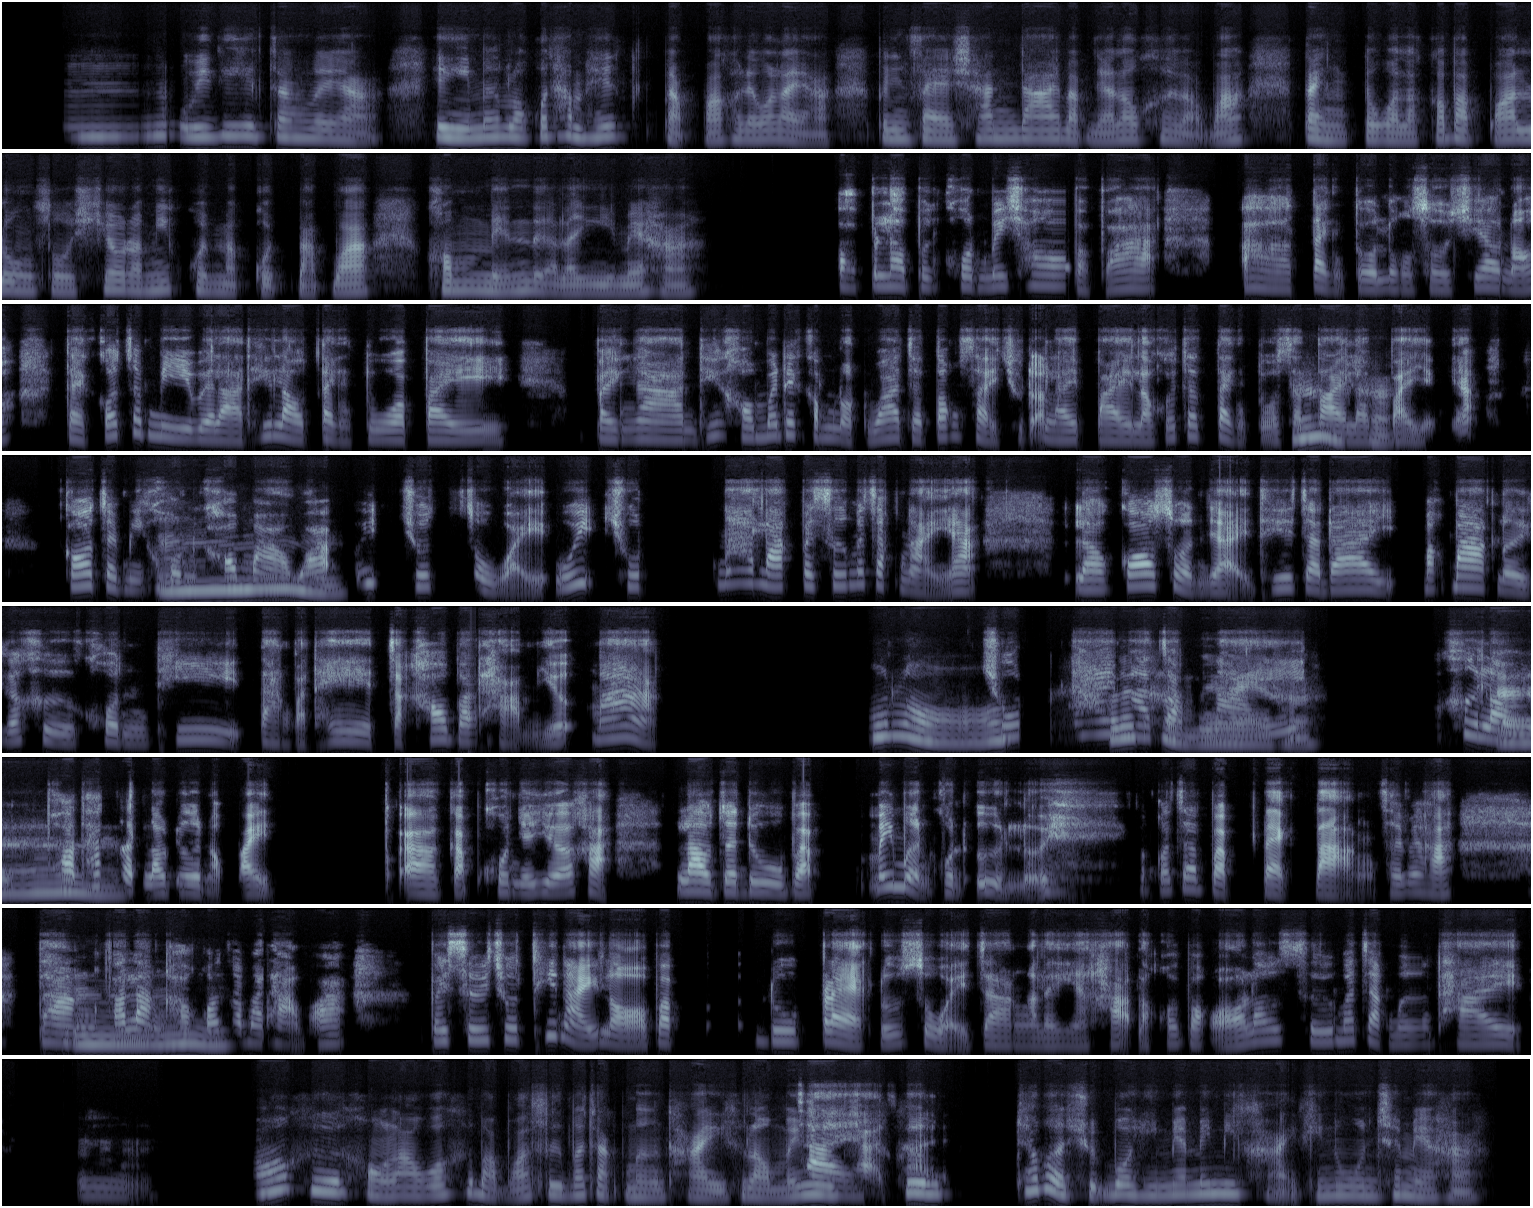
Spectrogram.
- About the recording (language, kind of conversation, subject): Thai, podcast, สื่อสังคมออนไลน์มีผลต่อการแต่งตัวของคุณอย่างไร?
- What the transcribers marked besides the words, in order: chuckle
